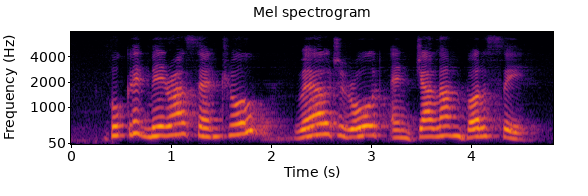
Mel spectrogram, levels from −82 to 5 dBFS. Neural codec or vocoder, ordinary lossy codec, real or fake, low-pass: codec, 16 kHz, 0.8 kbps, ZipCodec; none; fake; 7.2 kHz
